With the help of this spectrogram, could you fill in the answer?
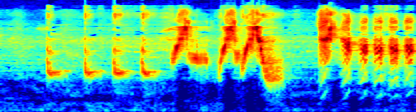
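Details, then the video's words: Oriental white-eye singing, kept as a tutor song for teaching other birds: a few short clipped notes, then loud swept whistles and a fast, bright chattering series of high notes. "Burung ara mata merah cocok buat masteran"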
